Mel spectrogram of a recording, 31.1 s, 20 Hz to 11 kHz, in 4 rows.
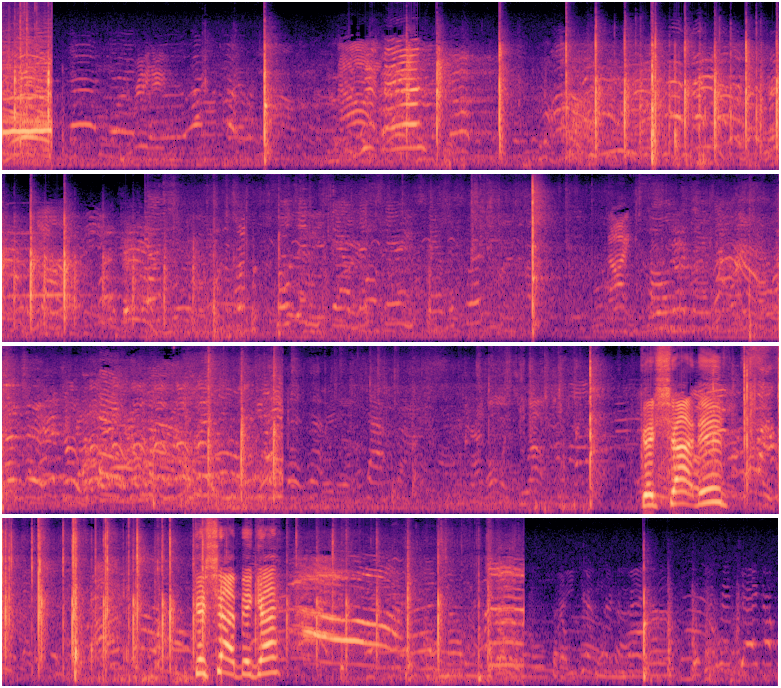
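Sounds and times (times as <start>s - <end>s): people chattering and calling: 0.0s - 31.0s.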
